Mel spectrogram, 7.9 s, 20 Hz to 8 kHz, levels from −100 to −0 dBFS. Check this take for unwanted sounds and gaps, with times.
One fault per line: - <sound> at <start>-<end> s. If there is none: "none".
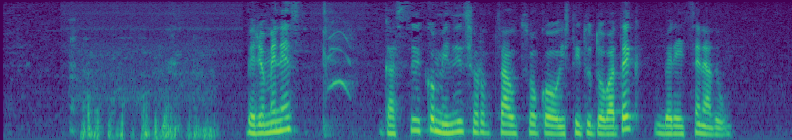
- laugh at 0.7-2.2 s
- cough at 3.2-3.6 s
